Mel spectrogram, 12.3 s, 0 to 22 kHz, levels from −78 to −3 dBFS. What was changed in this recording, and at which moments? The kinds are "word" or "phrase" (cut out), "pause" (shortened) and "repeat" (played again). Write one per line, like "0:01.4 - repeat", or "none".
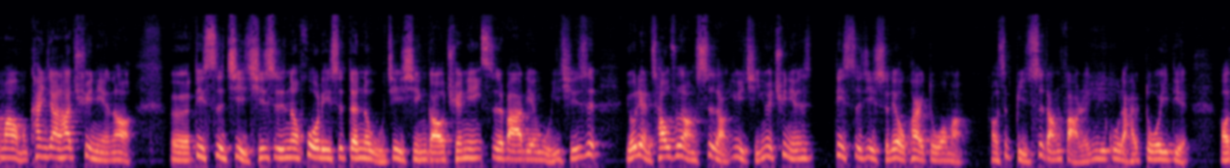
0:04.8 - word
